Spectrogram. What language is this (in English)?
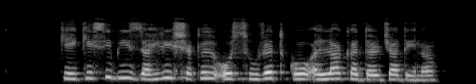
Urdu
